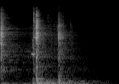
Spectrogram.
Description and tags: A rusty small gate closing/opening.
close, squeek, metal, gate, latch, handle, open, rusty, stereo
